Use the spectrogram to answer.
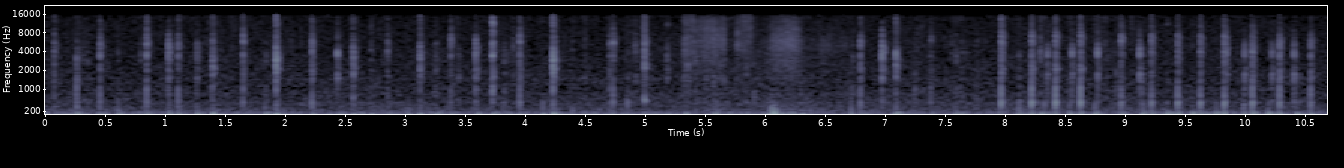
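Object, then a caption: Plastic flip phone keypad. A white plastic flip phone is held in the hands while its keypad is pressed rapidly with both thumbs and fingertips. This produces a quiet stream of sharp, bright clicks with short decays, set over a steady low hum around 62 Hz. A soft, airy rustle rises briefly near the middle.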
